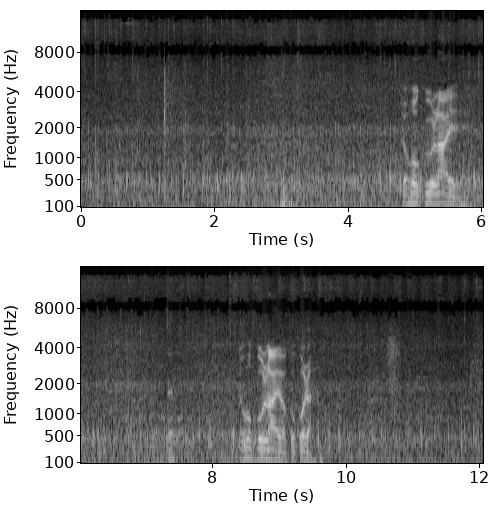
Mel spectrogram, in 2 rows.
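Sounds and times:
station concourse hiss: 4.6 - 12.0.

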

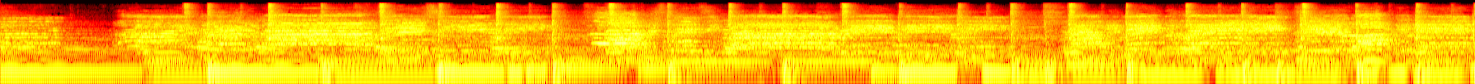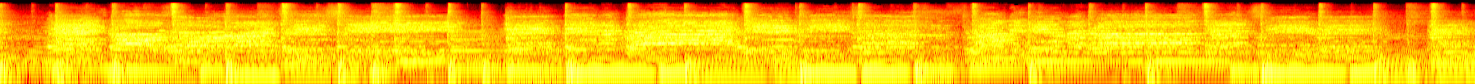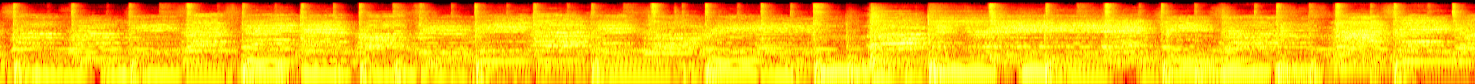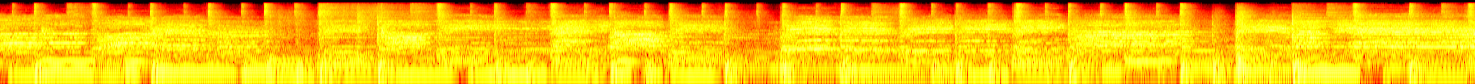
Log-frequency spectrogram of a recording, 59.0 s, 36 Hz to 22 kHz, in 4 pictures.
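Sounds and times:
drum kit beat: 0.0 - 59.0
electric bass line: 0.0 - 59.0
girls singing gospel song: 0.0 - 59.0.

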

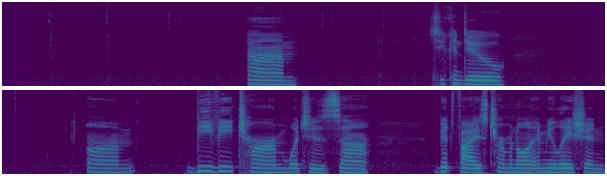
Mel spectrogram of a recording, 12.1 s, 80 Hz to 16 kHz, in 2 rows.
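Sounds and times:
keyboard keys clicking: 0.4 - 1.9, 3.2 - 4.1.

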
